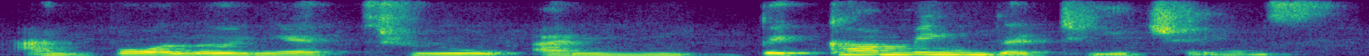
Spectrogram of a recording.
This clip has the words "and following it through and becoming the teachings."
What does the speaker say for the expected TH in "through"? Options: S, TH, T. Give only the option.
T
